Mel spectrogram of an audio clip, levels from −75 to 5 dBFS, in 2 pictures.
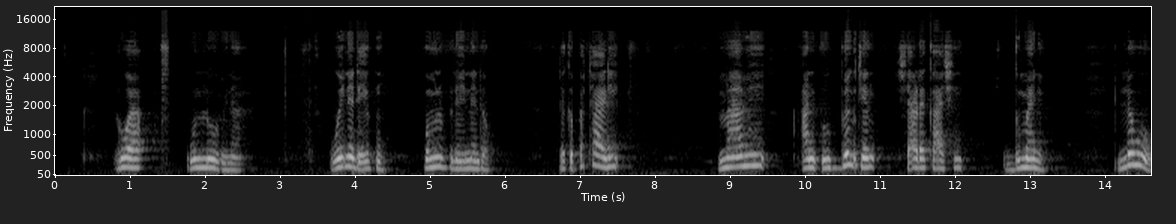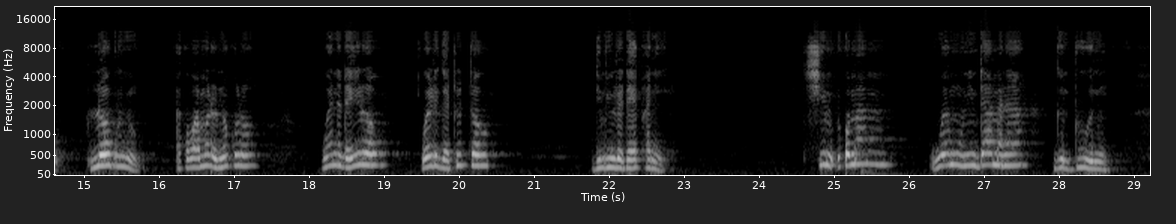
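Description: Throughout the speech, tones turn grainy and rough, with a noisy texture where the bands were filled in rather than left empty, and the sound still reaches up to about 20.1 kHz. This is likely Opus compression in its music mode, which fits a rate near 24 kbps.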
